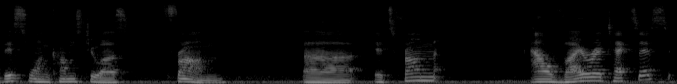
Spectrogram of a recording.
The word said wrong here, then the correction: Alvord: Is that Alvord, Texas? Am I saying this right? – Yeah, it's North Texas town. Alvord, yeah, AF.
